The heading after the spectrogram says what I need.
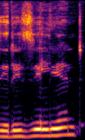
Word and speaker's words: resilient: She is resilient and stayed in.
